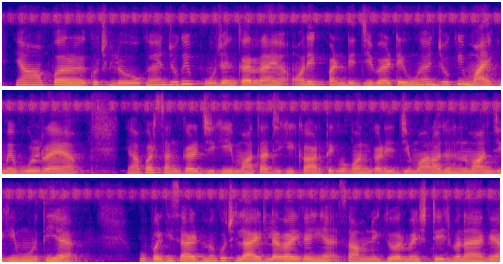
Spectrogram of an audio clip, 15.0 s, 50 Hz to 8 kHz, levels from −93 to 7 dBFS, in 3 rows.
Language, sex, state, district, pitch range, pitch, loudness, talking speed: Hindi, female, Chhattisgarh, Bastar, 195-210 Hz, 205 Hz, -28 LUFS, 230 wpm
